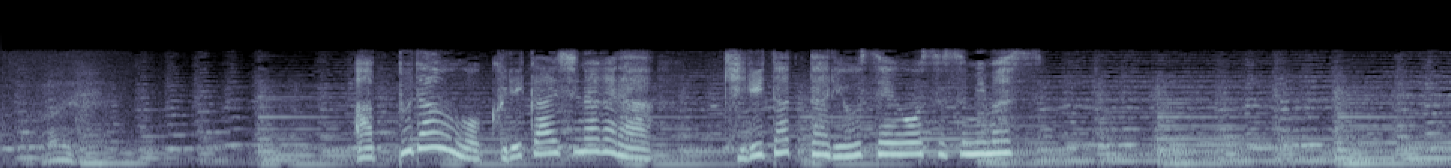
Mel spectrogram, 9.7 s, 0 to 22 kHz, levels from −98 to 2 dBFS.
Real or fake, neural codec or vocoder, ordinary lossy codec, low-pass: real; none; none; 7.2 kHz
